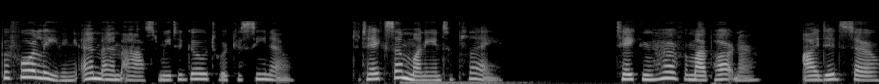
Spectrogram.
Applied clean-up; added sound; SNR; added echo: classical method spectral subtraction.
